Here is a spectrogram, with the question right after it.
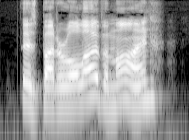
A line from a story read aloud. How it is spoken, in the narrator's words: exclaimed Wolf in dismay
